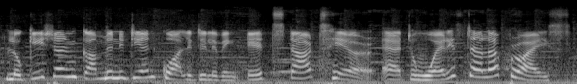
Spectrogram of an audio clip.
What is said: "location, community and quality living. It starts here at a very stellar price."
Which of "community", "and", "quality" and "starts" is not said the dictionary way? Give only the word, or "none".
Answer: none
